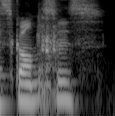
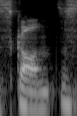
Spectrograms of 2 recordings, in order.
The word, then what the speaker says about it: sconce: bigger picture of the sconce there we go okay I don't know that term I knew that term oh it's a bit of a weird one because it rhymes with nonce so you just kind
